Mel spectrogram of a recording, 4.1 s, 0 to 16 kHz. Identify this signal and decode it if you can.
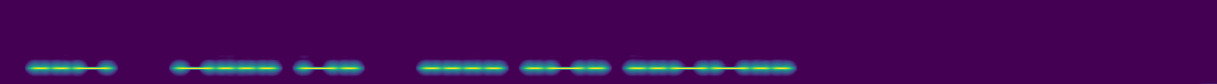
Morse code, heard as a keyed tone, about 34 wpm, 700 Hz. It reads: U BN HR?
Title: Sentences from Top 200 Words and Abbreviations 35wpm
